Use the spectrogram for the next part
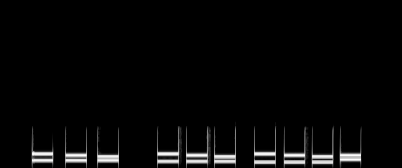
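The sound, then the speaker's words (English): Ten crisp touch-tone keypad beeps dial the phone number a messaging system should call to give notice of new messages, grouped in three, three, then four, each a short dual-pitched tone with brief gaps, loud with no voices. “Dial the phone number where the system is to call you to notify you of new messages.”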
